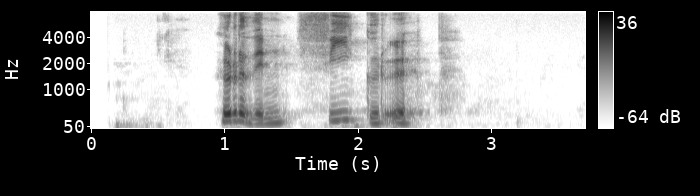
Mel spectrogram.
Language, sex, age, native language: Icelandic, male, 20-29, Icelandic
